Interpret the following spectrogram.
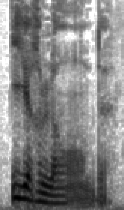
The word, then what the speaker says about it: Irlande: Okay, A-N, en, D, and final E, not pronounced. Irlande.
